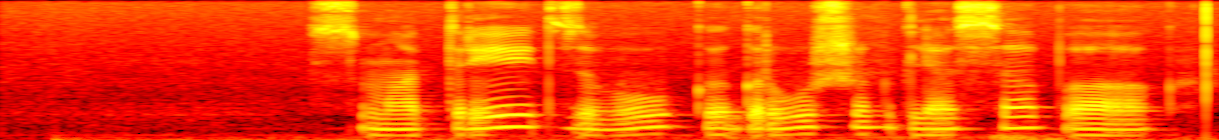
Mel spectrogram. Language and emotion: Russian, sad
